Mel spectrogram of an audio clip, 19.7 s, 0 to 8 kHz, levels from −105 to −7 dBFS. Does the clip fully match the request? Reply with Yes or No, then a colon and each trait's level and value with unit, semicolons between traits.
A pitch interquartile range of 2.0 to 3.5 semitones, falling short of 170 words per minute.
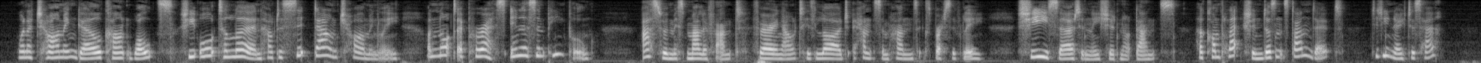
No: wide, 5.6 semitones; slow, 135 wpm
